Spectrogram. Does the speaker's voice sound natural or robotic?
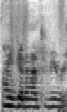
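natural. The voice sounds relaxed, casual and natural.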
